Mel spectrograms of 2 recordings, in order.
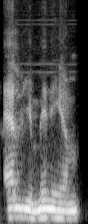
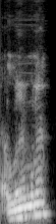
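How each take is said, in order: First: The word is said the speaker's own way. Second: The word is said the listeners' way. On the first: This is how the speaker's own community says it. "what we call an aluminium" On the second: This is how the audience says it. "I think you guys pronounce it aluminum"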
